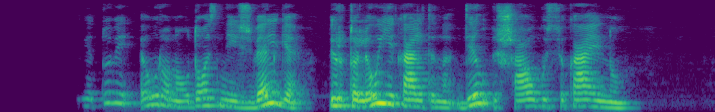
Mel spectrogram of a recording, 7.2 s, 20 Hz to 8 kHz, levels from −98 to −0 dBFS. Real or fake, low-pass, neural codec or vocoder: real; 7.2 kHz; none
